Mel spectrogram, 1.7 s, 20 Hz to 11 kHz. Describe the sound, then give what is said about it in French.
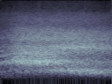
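A stadium crowd roars for Edinson Cavani's 196th goal for Paris Saint-Germain, a brief, loud, steady wash of cheering. “Là, ce que vous entendez, c'est le 196e et peut-être dernier but d'Edinson Cavani sous les couleurs du Paris Saint-Germain.”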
